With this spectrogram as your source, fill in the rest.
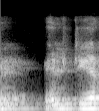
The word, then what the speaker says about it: Peltier: पेल्टियर, पेल्टियर लिखते हैं, PELTIER, पेल्टियर effect. ये इसको आर नहीं पढ़ते, ए पढ़ते, पेल्टियर, पेल्टियर effect, पेल्टियर Peltier effect, effect. पेल्टियर effect, are is silent.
